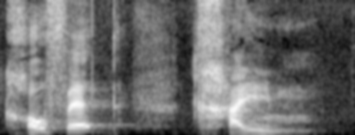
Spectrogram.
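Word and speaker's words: Chofetz Chaim: There's a lot of different pronunciations for his name, but I believe the correct pronunciation of his name is Kofet Chaim.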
